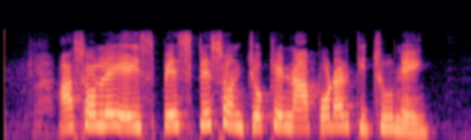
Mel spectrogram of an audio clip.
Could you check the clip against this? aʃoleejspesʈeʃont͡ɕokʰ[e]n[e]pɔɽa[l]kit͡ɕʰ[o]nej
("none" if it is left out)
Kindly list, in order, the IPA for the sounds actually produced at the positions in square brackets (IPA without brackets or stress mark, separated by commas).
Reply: e, a, ɾ, u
